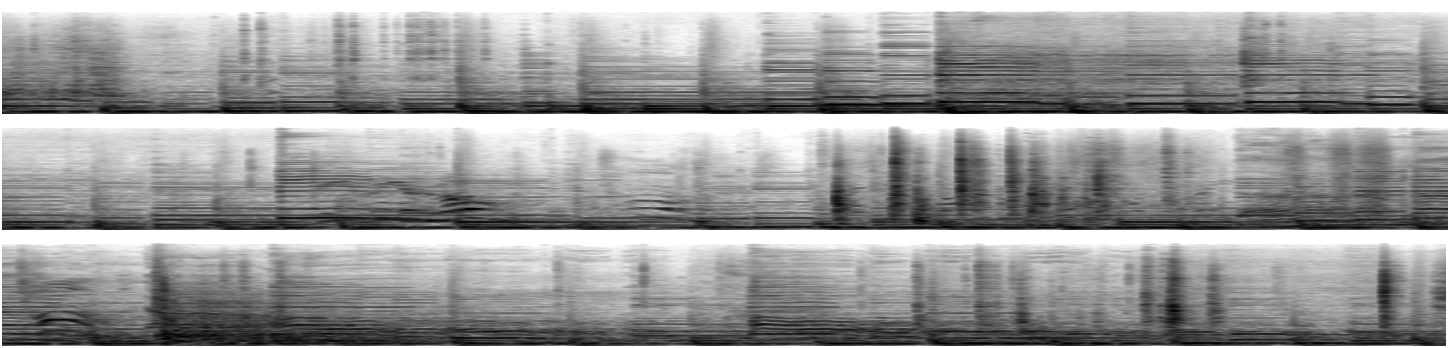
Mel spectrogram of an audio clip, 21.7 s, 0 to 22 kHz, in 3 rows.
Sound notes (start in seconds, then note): 15.2 crash; 16.7 blues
